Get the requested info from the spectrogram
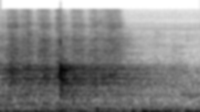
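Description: Wire brush scrubbing the louvered metal side panel of an evaporative cooler, scraping off water-stain scale and slime: a rough scratchy rasping that stops a little past halfway through. A low rumble runs underneath.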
